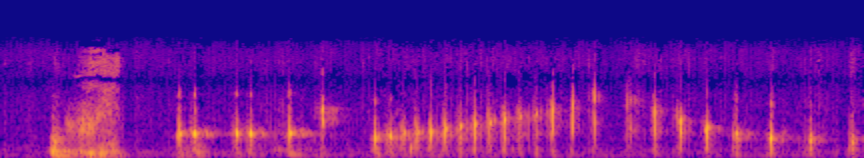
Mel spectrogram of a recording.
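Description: A champagne bottle sound effect: a short rushing burst like a cork popping and fizzing, then a quick run of hollow, knocking glugs that climb in pitch and taper off, with no talking.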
